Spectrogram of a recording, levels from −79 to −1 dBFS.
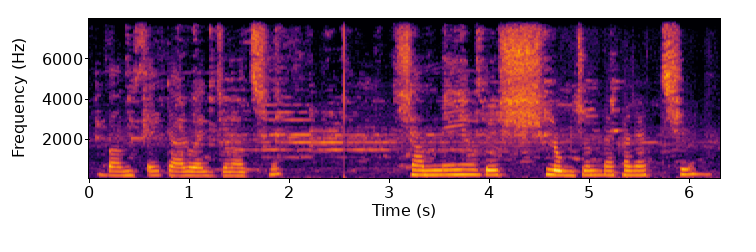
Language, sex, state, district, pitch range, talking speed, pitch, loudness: Bengali, female, West Bengal, Paschim Medinipur, 220-265 Hz, 125 wpm, 235 Hz, -18 LUFS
